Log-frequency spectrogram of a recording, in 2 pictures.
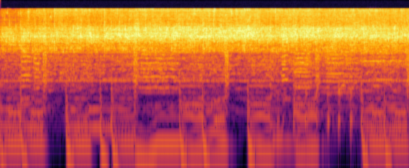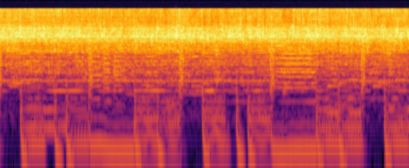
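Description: Turon (banana spring rolls) sizzling with a steady hiss as they fry in a pan of dairy cream. Background music with a bass line plays over it.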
